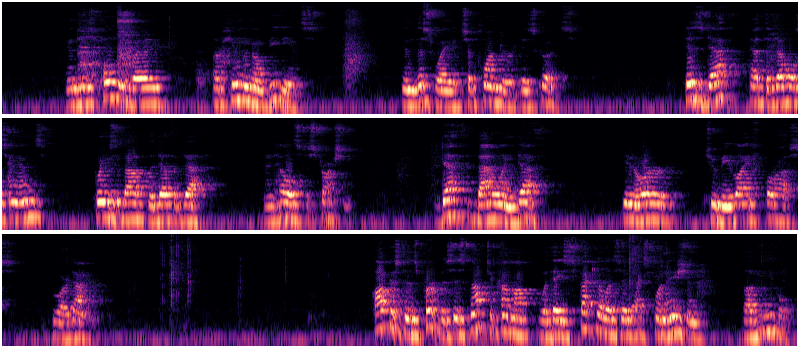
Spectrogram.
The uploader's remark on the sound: talk for the NALC Atlantic Mission Region's theological conference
